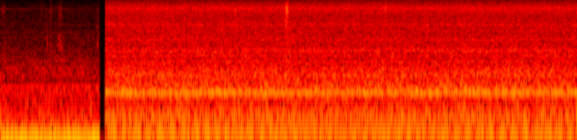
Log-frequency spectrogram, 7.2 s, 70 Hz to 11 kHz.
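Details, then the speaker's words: 2003 Mercedes S55 AMG, about 186,700 miles, after Active Body Control/power steering hydraulic pulsation damper replacement: steady idle with smooth constant pump hum, much quieter, less hydraulic whine, no surging or gurgling; normal idle. "my car is much quieter it was about new pulsation damper there's less hydraulic winding sound"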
